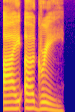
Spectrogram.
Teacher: Instead of I, pause, agree. Americans connect them with a Y sound. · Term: linking vowels to vowels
